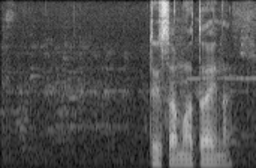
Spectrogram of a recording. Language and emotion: Russian, neutral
